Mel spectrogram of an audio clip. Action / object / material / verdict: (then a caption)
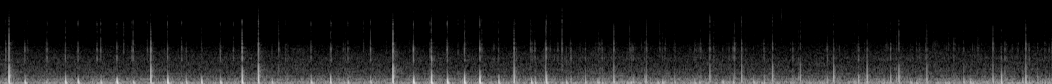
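tap / cork coaster / cork / none. A round cork coaster, held edge-up close to the microphone, is tapped quickly with fingertips and nails. Rapid, short, dry taps land in uneven bursts, each dying almost instantly, over a steady low rumble. The taps are sharper and denser in the first half and softer toward the end.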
